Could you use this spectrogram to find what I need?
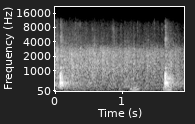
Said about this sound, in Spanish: aplaudido el final de la marcha,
